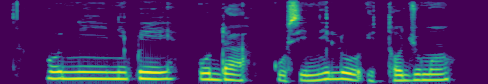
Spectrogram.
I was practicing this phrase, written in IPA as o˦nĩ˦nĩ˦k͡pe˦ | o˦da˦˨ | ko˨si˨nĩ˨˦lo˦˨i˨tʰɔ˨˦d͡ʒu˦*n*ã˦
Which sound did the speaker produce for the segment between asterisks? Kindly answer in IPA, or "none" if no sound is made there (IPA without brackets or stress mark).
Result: m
